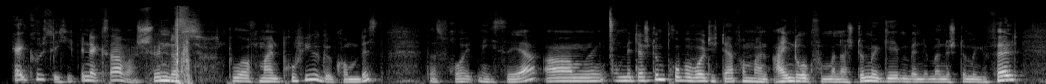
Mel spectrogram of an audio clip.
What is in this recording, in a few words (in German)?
Escort Mann Audiovorstellung Deutsch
